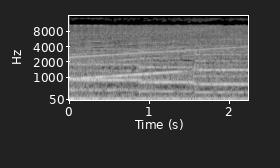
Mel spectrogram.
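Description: Electronic transition effect in a music edit: a slowly rising synth tone over held notes that step down in pitch about halfway, with a low rumble underneath.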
